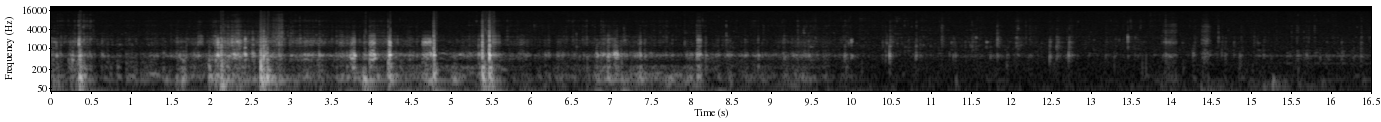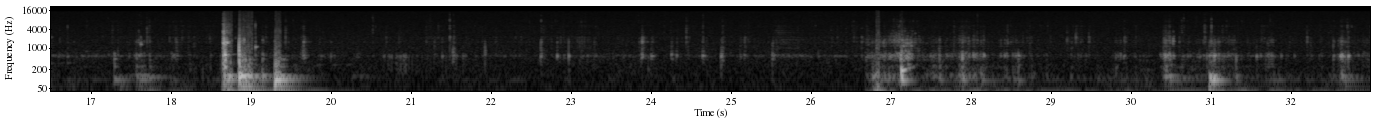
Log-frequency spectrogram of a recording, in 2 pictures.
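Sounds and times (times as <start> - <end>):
water movement: 0.0 - 32.9
faint underwater knocks: 18.6 - 19.9.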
